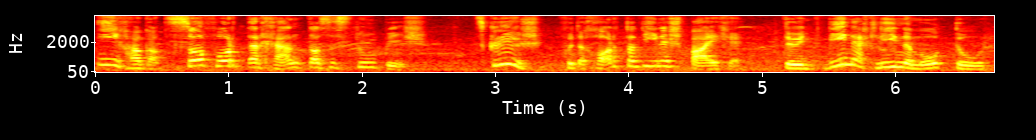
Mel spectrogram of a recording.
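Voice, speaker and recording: Casting: woman as friendly young beaver schoolboy, very animated, Swiss German, children's audio story with some background noise. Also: mid-range voice, moderate pace, natural voice. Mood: excited. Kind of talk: children's audio play acting.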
